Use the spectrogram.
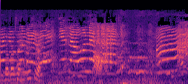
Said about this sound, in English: And in this neighborhood in northern Jakarta, kids grow up thinking it's normal to live on a creaky platform, playing just inches from its edge.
